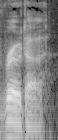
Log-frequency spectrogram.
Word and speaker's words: Rotta: So the actor portraying Jabba says Rotta, so I am saying Rotta. It's R-O-T-T-A.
